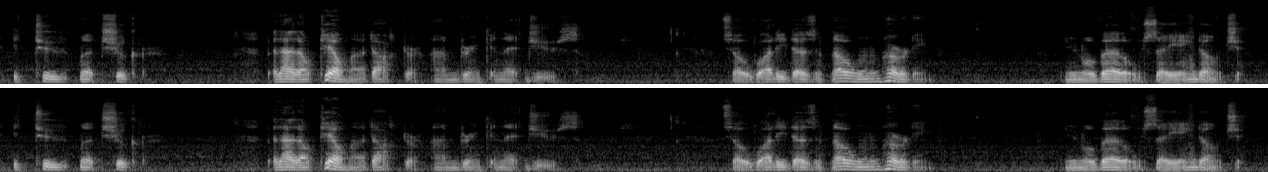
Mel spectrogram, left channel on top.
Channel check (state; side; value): normal; both; correlation 0.15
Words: It's too much sugar. But I don't tell my doctor I'm drinking that juice. So what he doesn't know won't hurt him. You know that old saying, don't you?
